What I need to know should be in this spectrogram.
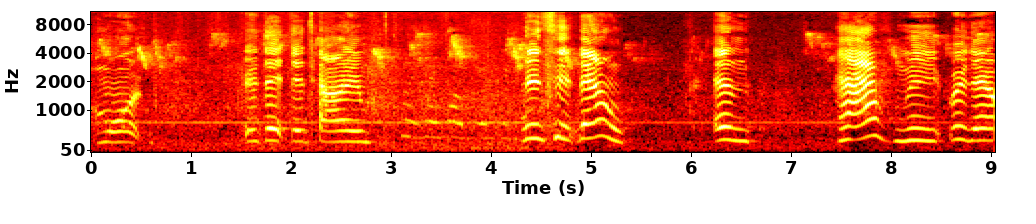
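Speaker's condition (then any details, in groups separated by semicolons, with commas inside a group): Cerebral palsy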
